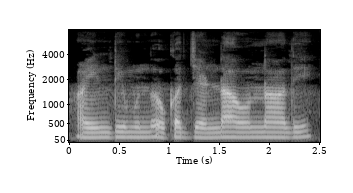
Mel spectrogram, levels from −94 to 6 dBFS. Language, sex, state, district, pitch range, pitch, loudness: Telugu, male, Telangana, Mahabubabad, 130-135 Hz, 135 Hz, -19 LUFS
